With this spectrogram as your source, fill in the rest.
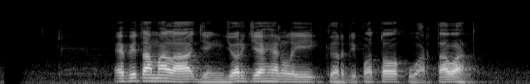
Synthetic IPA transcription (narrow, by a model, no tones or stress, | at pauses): ʔɛpit̪amalad͡ʒɨŋd͡ʒɔrd͡ʒaɦɛnlikɨrdipɔt̪ɔkuwart̪awan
